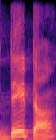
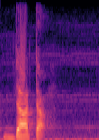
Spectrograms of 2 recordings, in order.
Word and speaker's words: data: The second word data is data and not data, as many of us pronounce.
